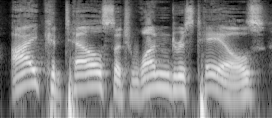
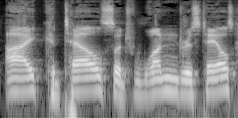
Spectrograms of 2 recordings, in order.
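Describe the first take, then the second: First: Slow, "I", "tell" and "wondrous" hit on the strong beat, each pair leaning forward; trochee stress. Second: Slow, "I", "tell" and "wondrous" punched on the strong beat; trochee stress. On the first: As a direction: read "I could tell such wondrous tales" slowly, pushing the first syllable of each foot. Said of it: "You can hear the stress on the first foot". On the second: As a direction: read "I could tell such wondrous tales" slowly, stressing the first syllable of each foot. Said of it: "We're getting that trochee there". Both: Shown as a demonstration.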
